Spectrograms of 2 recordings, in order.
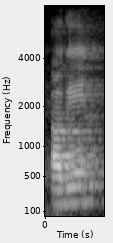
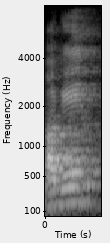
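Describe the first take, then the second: Both takes have the same delivery.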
